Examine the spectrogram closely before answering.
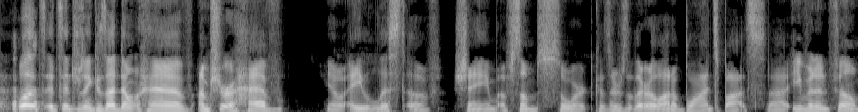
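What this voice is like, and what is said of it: Kentucky accent. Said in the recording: “Listen to my accent ... you got the Kentucky accent”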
